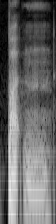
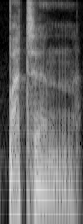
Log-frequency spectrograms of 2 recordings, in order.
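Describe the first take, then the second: First: It is said in a lower-class way. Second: It is said in an upper-class way. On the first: The speaker sounds like they belong to a lower class. The speaker calls it wrong. "You don't say" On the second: The speaker sounds like they belong to an upper class. The speaker calls it right. "you say"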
